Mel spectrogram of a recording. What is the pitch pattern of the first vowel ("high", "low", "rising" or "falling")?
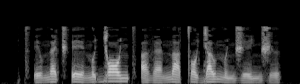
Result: low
